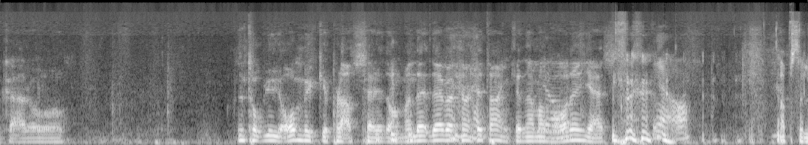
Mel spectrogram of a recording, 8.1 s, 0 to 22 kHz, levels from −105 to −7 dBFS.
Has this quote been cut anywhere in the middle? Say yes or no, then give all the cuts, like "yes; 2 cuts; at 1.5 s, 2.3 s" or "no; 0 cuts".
no; 0 cuts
